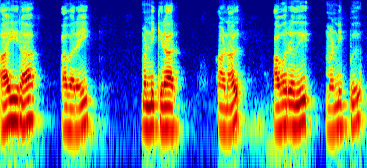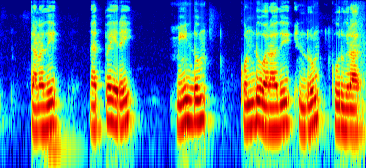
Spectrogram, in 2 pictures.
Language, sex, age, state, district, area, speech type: Tamil, male, 18-30, Tamil Nadu, Nagapattinam, rural, read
